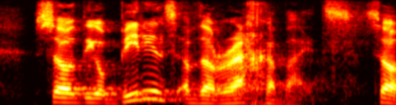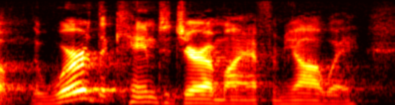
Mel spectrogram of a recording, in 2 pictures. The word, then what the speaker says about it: Rechabites: You have to roll your R. Rah, rah, rah, Rechabites. And you got to get the ch in the back of your throat for that, okay? The Rechabites.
